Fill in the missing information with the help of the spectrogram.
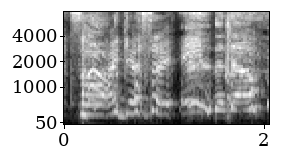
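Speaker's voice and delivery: helpless giggling while owning up; laughing confession. Real, not acted. Laughing over the eaten note.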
